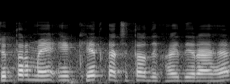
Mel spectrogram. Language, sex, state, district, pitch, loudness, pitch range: Hindi, male, Uttar Pradesh, Jalaun, 195 Hz, -15 LUFS, 175-205 Hz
